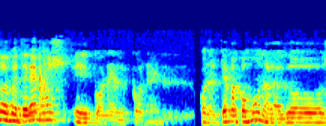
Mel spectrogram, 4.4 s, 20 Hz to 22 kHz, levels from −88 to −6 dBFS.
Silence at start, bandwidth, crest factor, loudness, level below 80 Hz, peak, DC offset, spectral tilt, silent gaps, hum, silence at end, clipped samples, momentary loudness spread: 0 s; 7.2 kHz; 20 dB; -21 LUFS; -64 dBFS; 0 dBFS; under 0.1%; -7.5 dB/octave; 2.62-2.66 s; none; 0 s; under 0.1%; 17 LU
